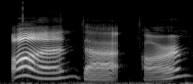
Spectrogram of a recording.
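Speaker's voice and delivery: on that farm slow and loud; slow stressed phrase. Shown as a demonstration. Teacher modelling the verse, slow and loud. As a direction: draw out on that farm loudly. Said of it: "that's where you're gonna start".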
